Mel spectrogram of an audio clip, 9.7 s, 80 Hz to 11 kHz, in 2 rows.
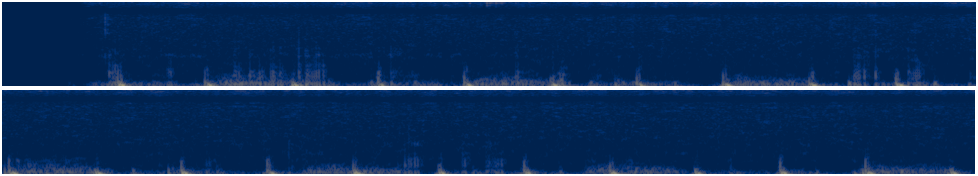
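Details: Person's heart after jumping jacks, with heavy breathing: fast, strong, regular heartbeat at about 140 beats a minute, a normal quickened rhythm after exercise.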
